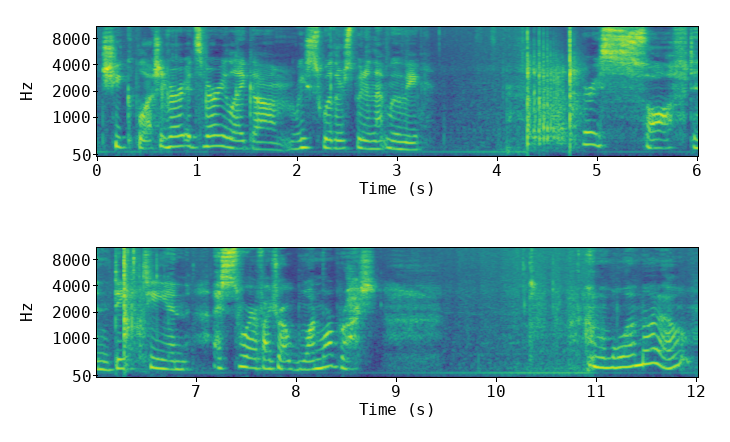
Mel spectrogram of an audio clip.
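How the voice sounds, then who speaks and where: A woman's voice: on the high side, unhurried, pauses often. A young woman vlogger chatting through her makeup routine, sniffly and congested, rambling and second-guessing herself as she talks. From American South. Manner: rambling and self-doubting, full of fillers. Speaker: beauty vlogger. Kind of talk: chatty get-ready-with-me makeup tutorial. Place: home, at a makeup table. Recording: noisy home recording.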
